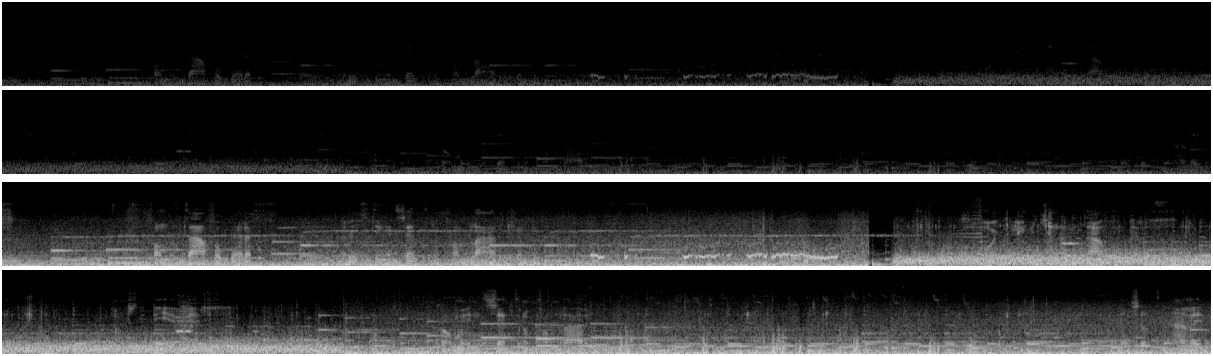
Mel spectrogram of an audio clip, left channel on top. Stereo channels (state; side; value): quieter; left; 34.1 dB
